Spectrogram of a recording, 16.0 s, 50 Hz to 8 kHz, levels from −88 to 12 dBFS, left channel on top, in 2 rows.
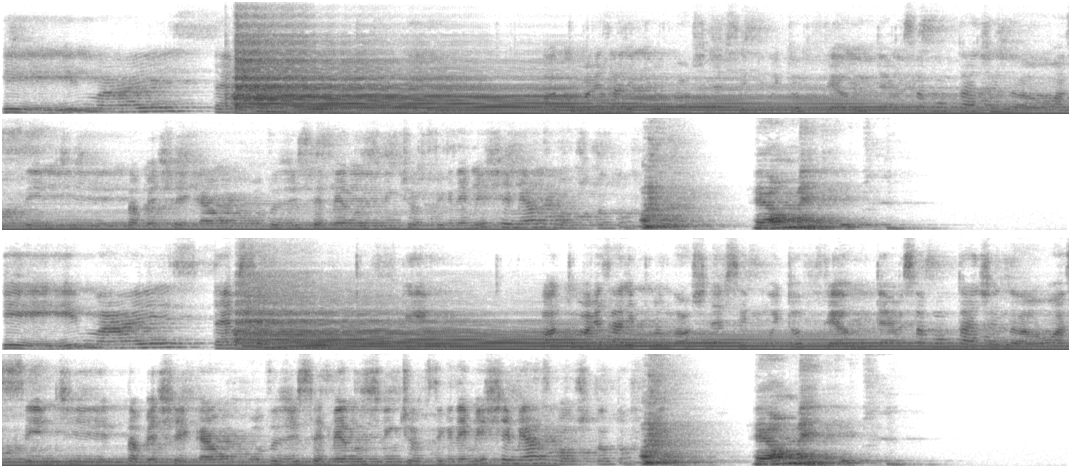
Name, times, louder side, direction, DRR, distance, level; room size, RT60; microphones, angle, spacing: voice 1, 0.0-3.4 4.0-13.1, right 3 dB, 65° right, 3 dB, 6.3 m, -30 dB
sound 1, 1.7-12.2, left 1 dB, 60° left, 3.0 m, -24 dB
voice 2, 12.8-13.1 13.6-14.9, right 2 dB, 15° right, -1 dB, 3.0 m, -21 dB
29.0 x 28.5 x 4.7 m, 0.90 s
head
